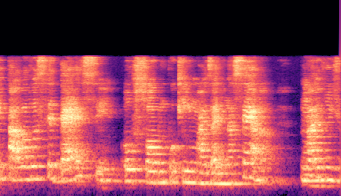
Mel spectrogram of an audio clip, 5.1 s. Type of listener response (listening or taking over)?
listening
